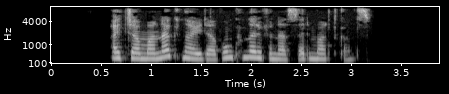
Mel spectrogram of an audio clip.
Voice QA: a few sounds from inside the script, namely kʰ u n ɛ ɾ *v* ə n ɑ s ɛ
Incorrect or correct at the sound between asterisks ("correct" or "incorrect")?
correct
